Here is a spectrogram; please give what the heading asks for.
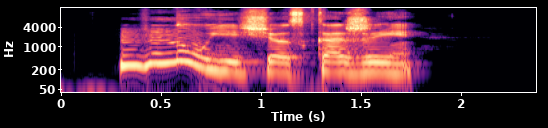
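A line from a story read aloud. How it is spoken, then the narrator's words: Grumbling with a smile. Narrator (Russian): Проворчал он, хотя и с улыбкой, которая слышалась в голосе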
